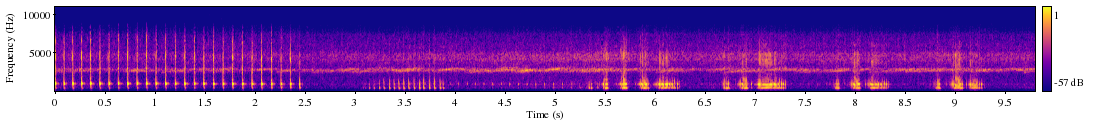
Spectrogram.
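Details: A distant Northern Leopard Frog gives a rapid rattling snore, like a growling leopard, then soft grunting chuckles like a little laugh, with other sounds audible behind it.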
